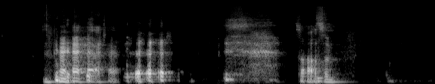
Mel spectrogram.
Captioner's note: laughs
